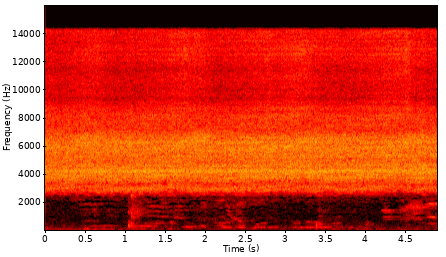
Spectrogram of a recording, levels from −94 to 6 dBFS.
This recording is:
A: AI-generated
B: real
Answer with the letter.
B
